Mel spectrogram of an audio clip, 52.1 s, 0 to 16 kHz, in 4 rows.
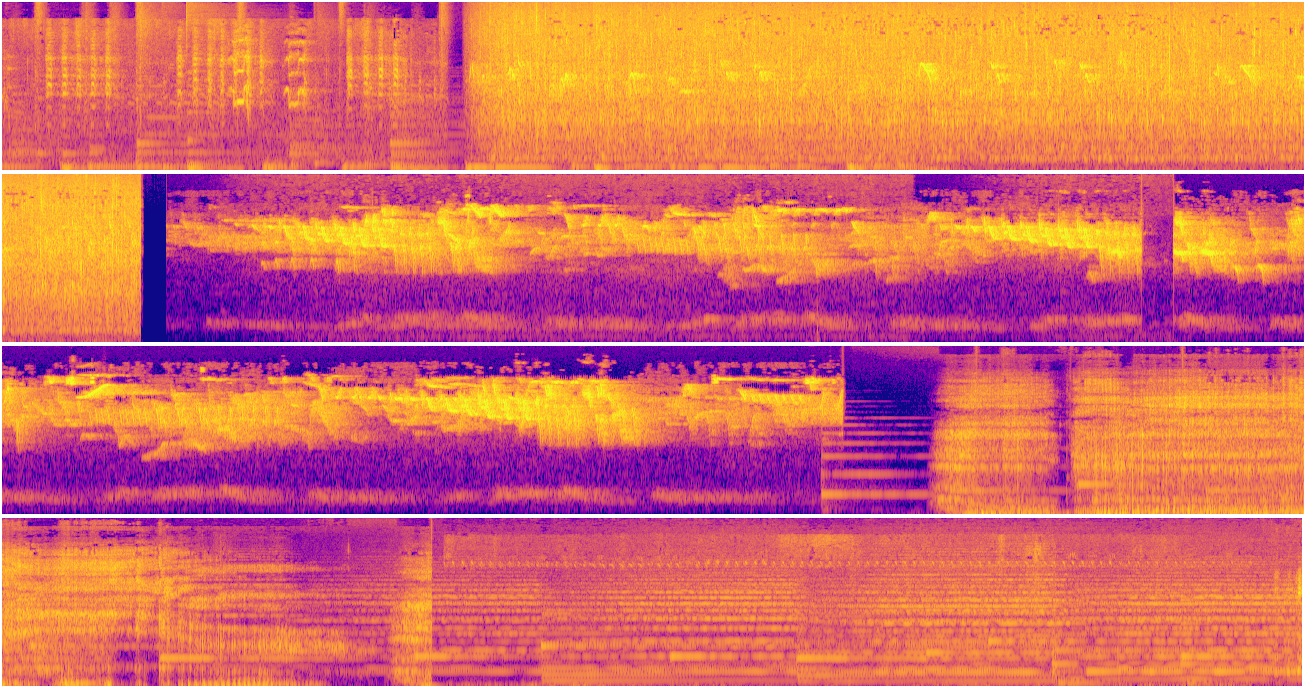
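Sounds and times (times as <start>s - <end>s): flock of birds chirping: 1.7s - 14.4s.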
